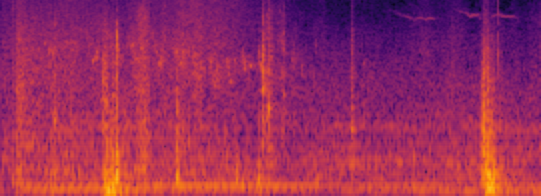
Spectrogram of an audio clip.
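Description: A car door thudding shut twice, once about a second in and louder near the end, over a steady low hum from the car.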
